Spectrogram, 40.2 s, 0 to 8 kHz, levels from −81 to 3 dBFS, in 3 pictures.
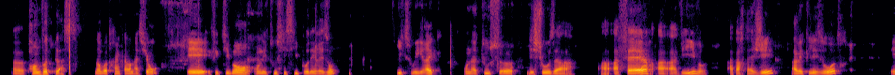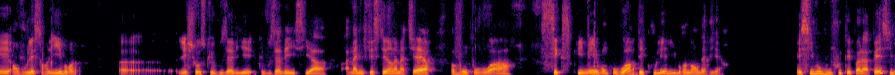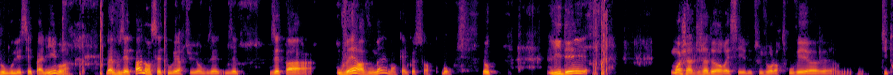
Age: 30-49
